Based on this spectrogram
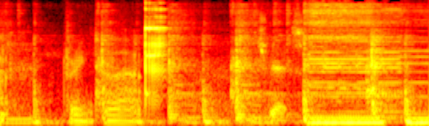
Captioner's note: glasses clink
